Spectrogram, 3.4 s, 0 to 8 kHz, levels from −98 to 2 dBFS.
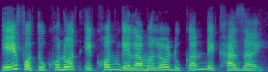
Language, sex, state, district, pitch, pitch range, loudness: Assamese, female, Assam, Sonitpur, 260 Hz, 245-280 Hz, -18 LUFS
